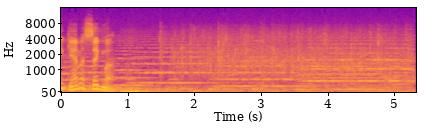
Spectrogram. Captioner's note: audience applauding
